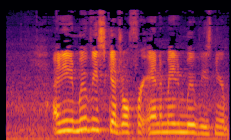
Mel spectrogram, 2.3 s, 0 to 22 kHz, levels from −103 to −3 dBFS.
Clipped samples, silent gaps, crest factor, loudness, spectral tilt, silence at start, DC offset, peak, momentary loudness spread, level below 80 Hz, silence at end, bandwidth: under 0.1%; none; 18 dB; -21 LUFS; -3 dB/octave; 0.05 s; under 0.1%; -4 dBFS; 6 LU; -46 dBFS; 0 s; 16.5 kHz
